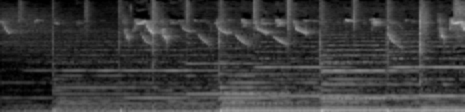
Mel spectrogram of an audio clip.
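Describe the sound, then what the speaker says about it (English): Soft birdsong from a video game, repeated short chirps and tweets over a steady tonal ambient bed, clear and moderately near, with no talk. "The soft chirping of birds gradually awakened me from my slumber."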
